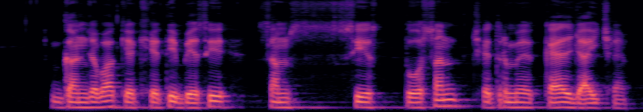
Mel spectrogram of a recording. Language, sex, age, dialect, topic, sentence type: Magahi, male, 41-45, Western, agriculture, statement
